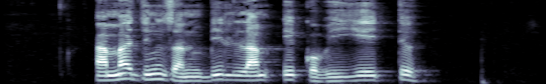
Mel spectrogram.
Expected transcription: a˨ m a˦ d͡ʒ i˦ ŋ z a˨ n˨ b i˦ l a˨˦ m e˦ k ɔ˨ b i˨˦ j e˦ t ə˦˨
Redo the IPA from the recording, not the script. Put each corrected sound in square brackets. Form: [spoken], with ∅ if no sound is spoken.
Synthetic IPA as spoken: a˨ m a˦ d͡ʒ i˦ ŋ z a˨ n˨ b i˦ l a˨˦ m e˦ k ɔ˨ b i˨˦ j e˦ t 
